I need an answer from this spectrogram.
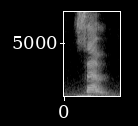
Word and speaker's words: SIEM: SIEM stands for Security Information and Event Management, and it's pronounced SIEM.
